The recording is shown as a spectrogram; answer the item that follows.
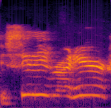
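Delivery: put-on high squeaky voice. Retelling what a man said to a struggling pitcher, imitating a high-pitched voice. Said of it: "his high-pitched voice".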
